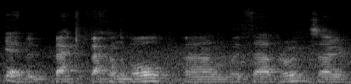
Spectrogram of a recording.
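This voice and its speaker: A man's voice: medium pitch, steady tone, unhurried. Home brewer man, unscripted how-to, filler-heavy delivery, recorded on a distant camera with noticeable background hiss. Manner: rambling, lots of ums and restarts. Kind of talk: casual how-to video. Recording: roomy and distant camera mic.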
